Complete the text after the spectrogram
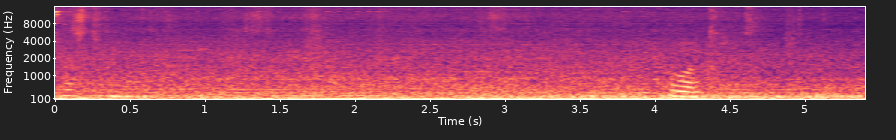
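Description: Refrigerated coolers hum steadily.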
